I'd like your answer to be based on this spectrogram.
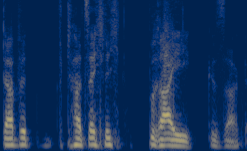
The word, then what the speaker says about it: Braille: ist, es wird nicht nur nicht Braille, es wird auch nicht Brei ausgesprochen, sondern Brei. Oh. – Also wieder Haferbrei. – Mhm. – Und das Witzige ist da doch wieder, noch, es wird immer witziger. Ich habe mir dann mal äh, eine englischsprachige Aus, Aussprache angehört und die war wirklich Braille.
